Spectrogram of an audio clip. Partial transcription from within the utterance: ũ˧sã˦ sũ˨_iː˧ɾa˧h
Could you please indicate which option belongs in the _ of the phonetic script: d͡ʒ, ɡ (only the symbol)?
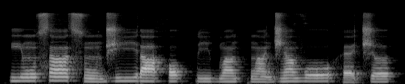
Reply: d͡ʒ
